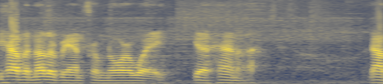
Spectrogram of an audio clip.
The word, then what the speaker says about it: Gehenna: another band from norway gehenna now their name is just like it's pronounced in the bible and gehenna is a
